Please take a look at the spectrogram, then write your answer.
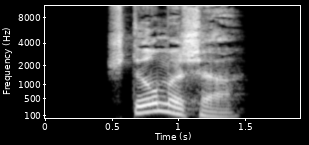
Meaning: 1. comparative degree of stürmisch 2. inflection of stürmisch: strong/mixed nominative masculine singular 3. inflection of stürmisch: strong genitive/dative feminine singular
- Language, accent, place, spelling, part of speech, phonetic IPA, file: German, Germany, Berlin, stürmischer, adjective, [ˈʃtʏʁmɪʃɐ], De-stürmischer.ogg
